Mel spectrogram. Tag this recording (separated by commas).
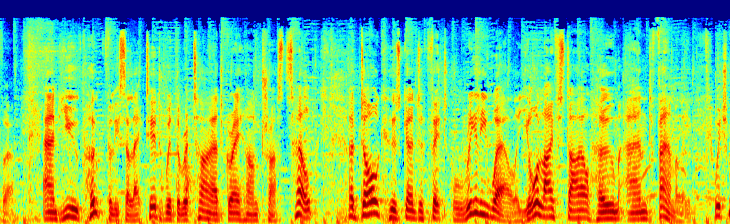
Music, Speech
